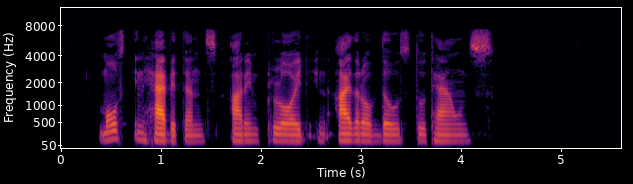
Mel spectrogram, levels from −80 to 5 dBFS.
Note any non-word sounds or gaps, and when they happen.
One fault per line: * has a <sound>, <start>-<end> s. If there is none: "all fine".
all fine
